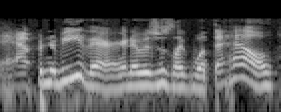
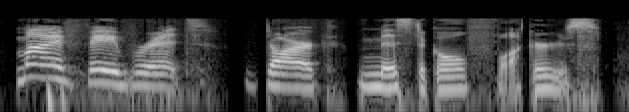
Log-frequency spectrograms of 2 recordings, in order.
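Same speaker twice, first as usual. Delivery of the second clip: very heavy sarcasm. Introducing the topic of shadow people to the others: very sarcastic. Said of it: "I'm being very sarcastic".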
